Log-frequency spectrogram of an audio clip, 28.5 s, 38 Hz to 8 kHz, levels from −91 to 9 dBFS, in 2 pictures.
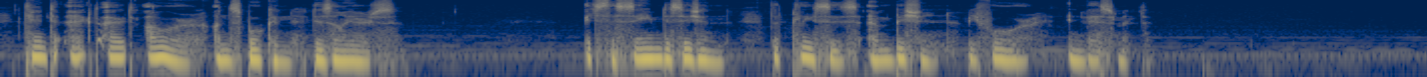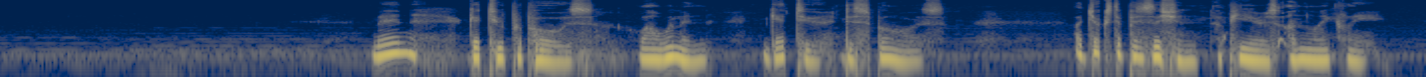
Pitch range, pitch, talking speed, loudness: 110-150 Hz, 130 Hz, 60 wpm, -23 LUFS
